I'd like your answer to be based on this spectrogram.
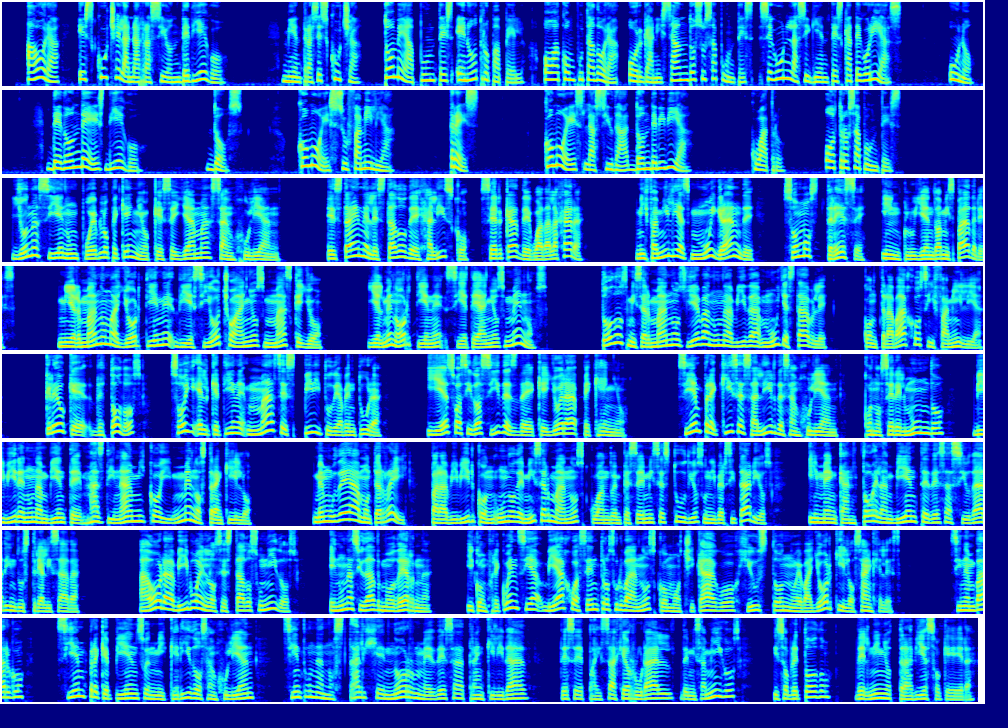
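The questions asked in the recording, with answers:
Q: ¿De dónde es Diego?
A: De San Julián, un pueblo pequeño en Jalisco, cerca de Guadalajara

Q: ¿Cómo es su familia?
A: Muy grande: son 13, incluyendo a sus padres

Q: ¿Cómo es la ciudad donde vivía?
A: Un pueblo pequeño, tranquilo y rural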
